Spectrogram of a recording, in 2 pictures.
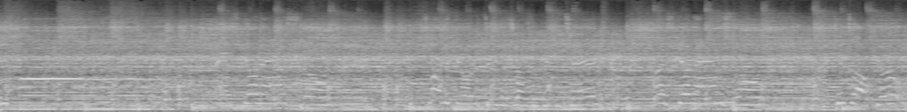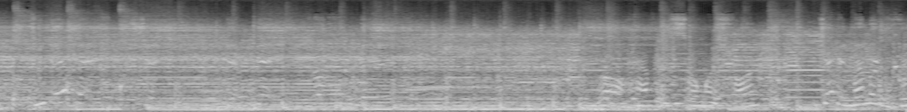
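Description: A live rock band playing loud and steady: electric guitars over bass and drums.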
